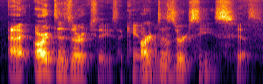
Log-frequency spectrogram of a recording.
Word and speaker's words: Artaxerxes: I actually listened today of the recorded pronunciation of Artaxerxes.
